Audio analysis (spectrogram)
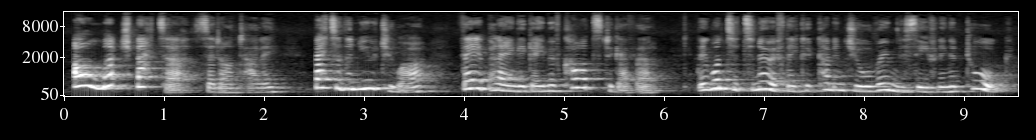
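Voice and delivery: kindly mother. A narrator's reading. Aunt Ally checking on the sick boys, caring. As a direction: fuss over the sick boys.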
